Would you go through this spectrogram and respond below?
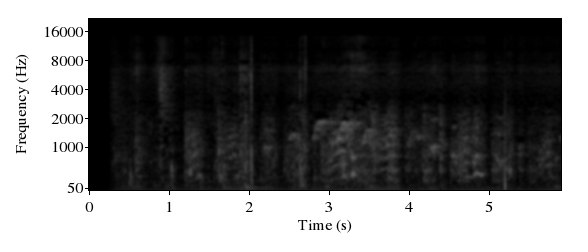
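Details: Domestic puppies of Charlotte and Mayley, fifteen days old, giving many overlapping high whiny squeals and whimpers with rising and falling pitch, nearly continuous, with occasional clicks and faint background noise.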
